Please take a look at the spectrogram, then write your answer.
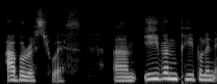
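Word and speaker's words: Aberystwyth: um to to pronounce it you would say abber abber like abber wrist like your wrist and with as in with you're here with us um so abberristw with um even people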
